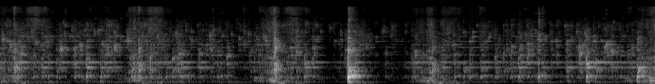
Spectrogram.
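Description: Hot sunflower oil hissing steadily in a frying pan under a lid, spitting with irregular sharp pops because a little water was left in the pan. A knife also chops onion on a wooden cutting board.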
